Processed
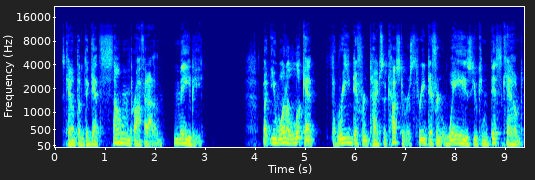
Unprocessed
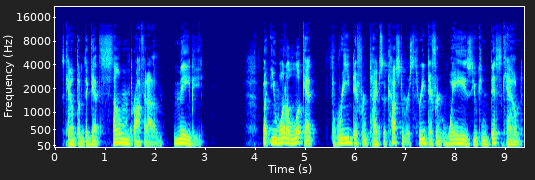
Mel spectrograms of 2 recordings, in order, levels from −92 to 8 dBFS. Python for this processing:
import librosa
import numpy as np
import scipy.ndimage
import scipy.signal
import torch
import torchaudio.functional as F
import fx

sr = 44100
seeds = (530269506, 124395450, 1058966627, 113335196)

y = fx.ensemble(x, sr)
y = y * 10.0 ** (2.5 / 20.0)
